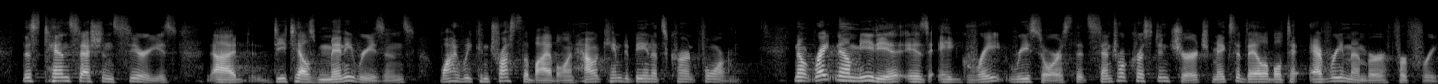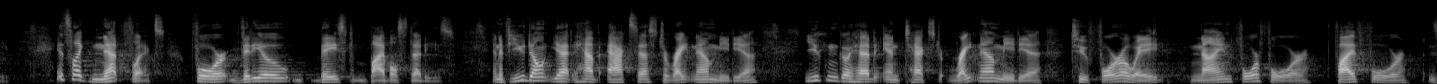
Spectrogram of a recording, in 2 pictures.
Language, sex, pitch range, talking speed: English, male, 105-145 Hz, 150 wpm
